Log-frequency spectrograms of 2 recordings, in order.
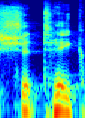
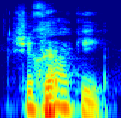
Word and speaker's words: shiitake: Wait, shit take mushrooms? Shiitake. G. Willikers. That's shiitake. Oh, it's shiitake. Shit take. It is spelled.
